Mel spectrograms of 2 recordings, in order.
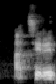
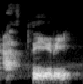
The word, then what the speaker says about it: atsiri: Kemudian diserap oleh bahasa Indonesia karena pelafalan orang Indonesia lebih mudah menyebutkan atsiri ya dibanding atiri. Jadi namanya atsiri.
